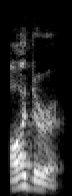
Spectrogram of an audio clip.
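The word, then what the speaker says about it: Oedekerk: You're mispronouncing his name. That's not his name. You're giving him too much credit. Steve Odekirk. – No, it's Odekirk.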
